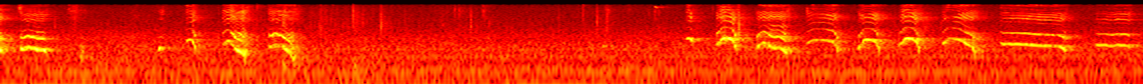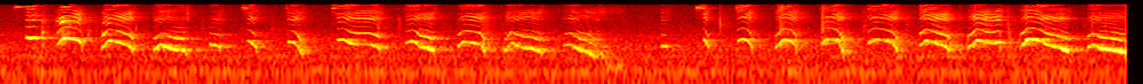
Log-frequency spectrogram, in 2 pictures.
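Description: A small poodle-Pomeranian mix whines in quick, high, sliding yips, several each second.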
